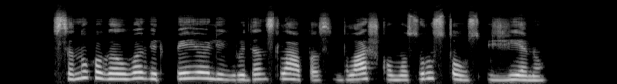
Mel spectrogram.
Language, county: Lithuanian, Tauragė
